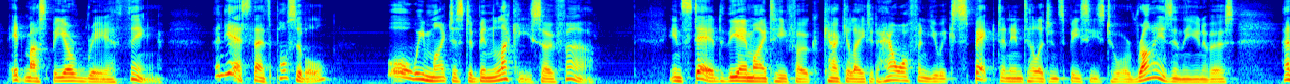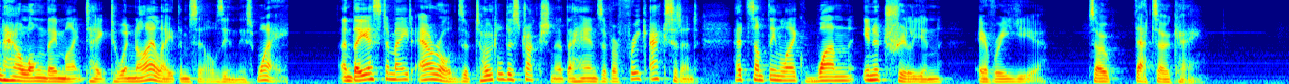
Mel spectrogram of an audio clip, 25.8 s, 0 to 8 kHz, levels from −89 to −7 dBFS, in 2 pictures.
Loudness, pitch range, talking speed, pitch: -26 LUFS, 105-150 Hz, 175 wpm, 115 Hz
